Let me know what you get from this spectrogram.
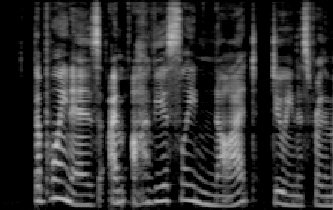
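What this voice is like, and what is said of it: Usual voice. Nothing is said of it.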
